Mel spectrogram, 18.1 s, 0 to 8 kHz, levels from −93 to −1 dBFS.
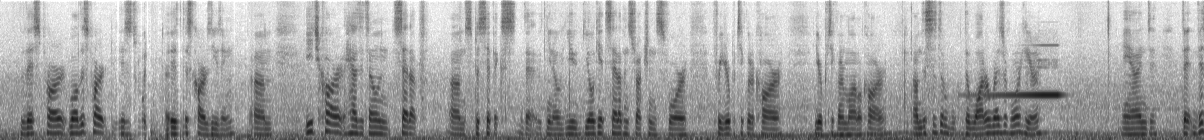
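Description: From 1.74 to 3.82 s the sound turns choppy and robotic. This is repeated packet loss: 24 gaps, the longest 42 ms, were each patched by stretching the previous sound.

At 14.36 s a steady 973 Hz tone swells over about one and a half seconds into a squeal that ends at 16.07 s, a few decibels above the program. This is loudspeaker feedback: the microphone re-amplified its own loudspeaker output at that frequency.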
